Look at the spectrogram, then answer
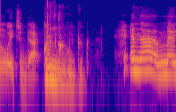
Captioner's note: mutters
